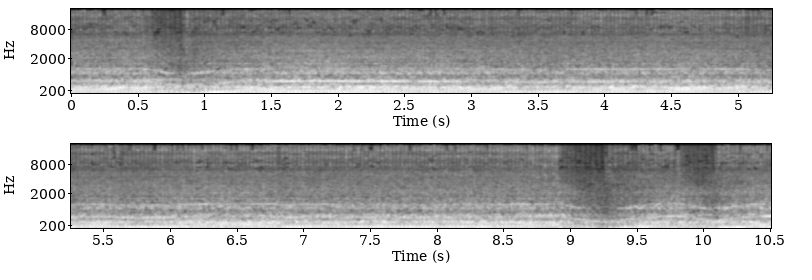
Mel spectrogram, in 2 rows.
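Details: Makita BHX2500 four-stroke leaf blower, after valve clearance and timing check, NGK plug checked, airbox off: runs steadily but lumpy and uneven at speed, hunting slightly; rough running, owner reckons it needs a new carburettor.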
